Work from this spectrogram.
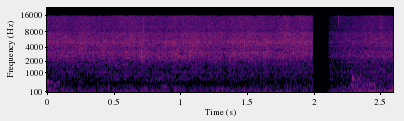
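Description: Spices sizzle steadily in a hot frying pan while dry potato curry is stirred, a constant loud hiss with a brief cut near the end.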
